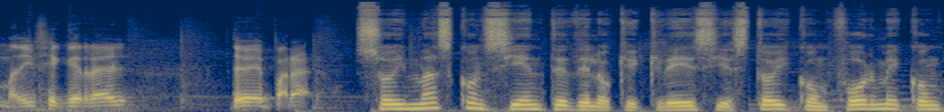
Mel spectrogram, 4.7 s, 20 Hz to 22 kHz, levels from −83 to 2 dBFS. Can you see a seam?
no; 0 cuts

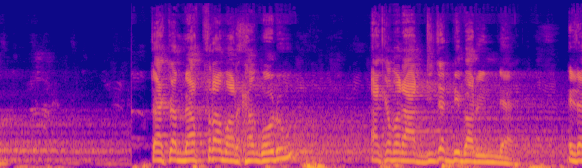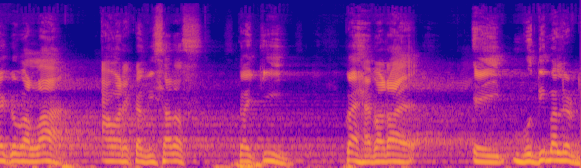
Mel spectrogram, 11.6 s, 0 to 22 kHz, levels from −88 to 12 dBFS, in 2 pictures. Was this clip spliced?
yes; 1 cut; at 1.3 s

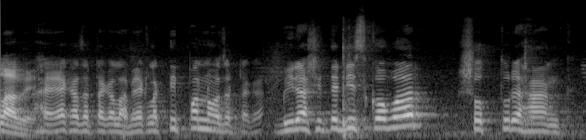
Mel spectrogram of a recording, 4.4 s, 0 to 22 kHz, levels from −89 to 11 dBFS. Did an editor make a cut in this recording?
yes; 1 cut; at 1.8 s

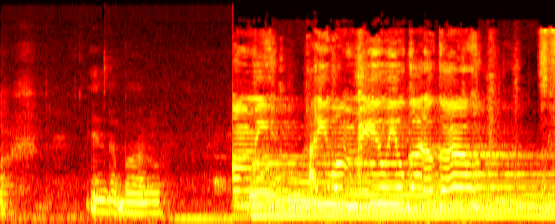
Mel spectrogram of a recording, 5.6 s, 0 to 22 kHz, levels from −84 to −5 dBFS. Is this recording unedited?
yes; 0 cuts

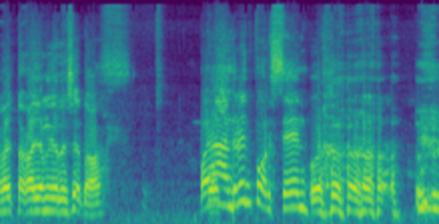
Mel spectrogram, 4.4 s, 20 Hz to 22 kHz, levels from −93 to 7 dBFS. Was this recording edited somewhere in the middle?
no; 0 cuts

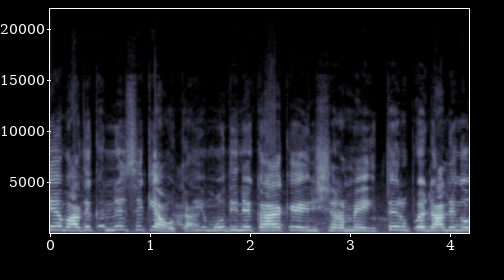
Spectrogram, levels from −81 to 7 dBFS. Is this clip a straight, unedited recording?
no; 2 cuts; at 1.5 s, 2.6 s

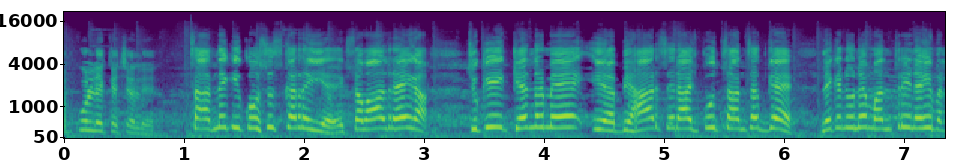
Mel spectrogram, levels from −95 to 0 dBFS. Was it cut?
yes; 1 cut; at 1.1 s

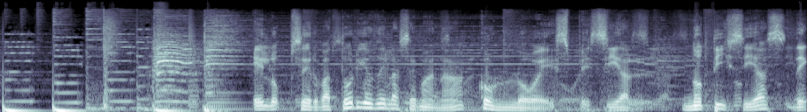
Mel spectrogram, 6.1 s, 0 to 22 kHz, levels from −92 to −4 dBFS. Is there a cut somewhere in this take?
yes; 1 cut; at 1.0 s

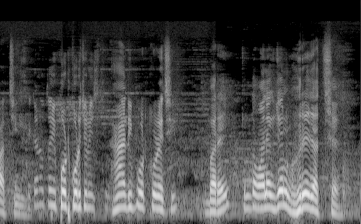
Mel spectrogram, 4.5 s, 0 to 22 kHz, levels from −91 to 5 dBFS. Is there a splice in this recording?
yes; 1 cut; at 2.6 s

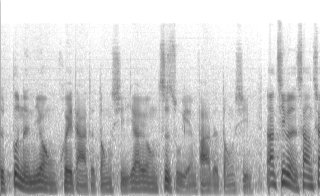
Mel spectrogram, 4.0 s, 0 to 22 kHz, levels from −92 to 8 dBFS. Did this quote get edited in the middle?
yes; 1 cut; at 3.1 s

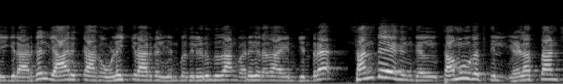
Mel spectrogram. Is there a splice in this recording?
yes; 2 cuts; at 3.4 s, 4.4 s

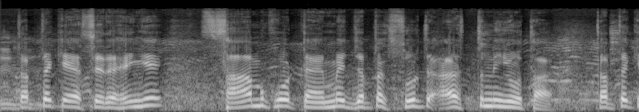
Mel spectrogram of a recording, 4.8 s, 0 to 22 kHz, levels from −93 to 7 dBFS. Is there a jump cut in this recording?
no; 0 cuts

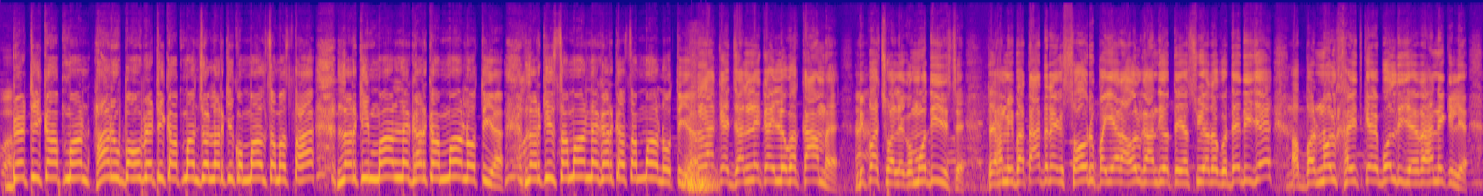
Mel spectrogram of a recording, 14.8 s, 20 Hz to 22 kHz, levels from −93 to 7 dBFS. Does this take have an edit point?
yes; 1 cut; at 7.0 s

